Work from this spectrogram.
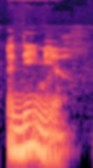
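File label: "anemia", British English; pronunciations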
